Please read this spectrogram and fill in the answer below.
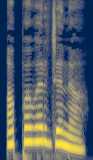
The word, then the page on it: ಅಪವರ್ಜನ: apavarjana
